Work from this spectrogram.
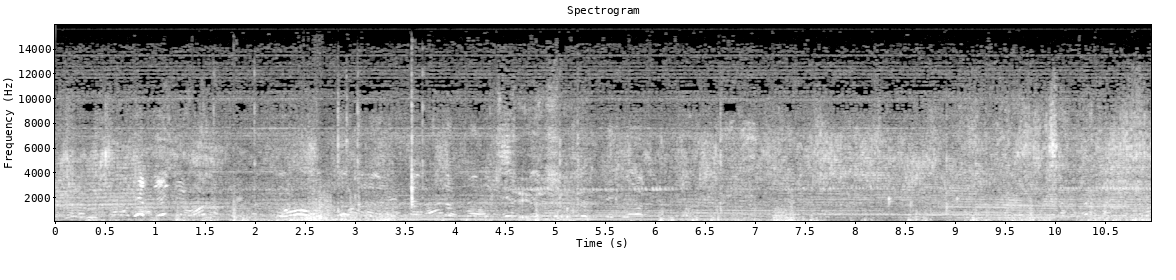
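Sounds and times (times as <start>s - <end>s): people talking: 0.0s - 7.5s, 9.0s - 10.9s
low hum: 0.0s - 10.9s
wind buffeting microphone: 0.0s - 10.9s.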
